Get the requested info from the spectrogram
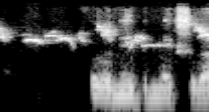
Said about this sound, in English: We got the birds chirping. Yeah, man. You know, the birds chirp. It's a nice day. It's a nice day out. You know, the birds want to hang out too.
